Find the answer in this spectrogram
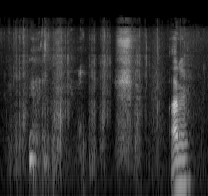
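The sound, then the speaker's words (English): Mushroom, green vegetable and Italian cheese crisps being chewed and crunched, with a few crackly bursts mixed in among voices and mouth noises over a few seconds. “Do you think the Boo Camus probably had enough of us crunching them now?”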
